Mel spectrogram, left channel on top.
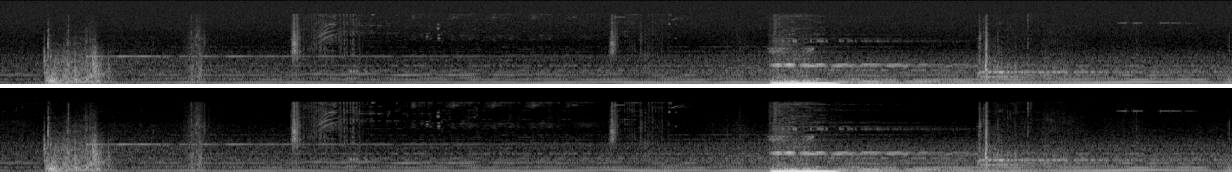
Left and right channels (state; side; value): noise; left; hiss, 21 dB below the sound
